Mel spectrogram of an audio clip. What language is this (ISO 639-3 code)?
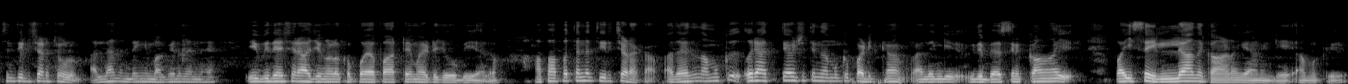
mal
